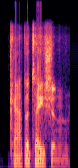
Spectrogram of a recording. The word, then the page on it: Capitation: British English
